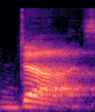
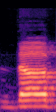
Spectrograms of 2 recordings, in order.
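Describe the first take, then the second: First: It begins with a hard 'd' sound. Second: It begins with a soft 'th' sound. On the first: The speaker calls it right. "but it's it's duh" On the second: The speaker calls it wrong. "Some people call it the Beauty League"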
